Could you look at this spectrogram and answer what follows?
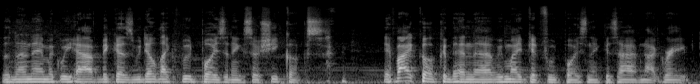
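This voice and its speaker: A man with an American accent chats loosely with his viewers while he plays, reading their messages aloud, stumbling over his words and starting sentences over. His voice sits at an ordinary middle pitch, with faint music playing behind him. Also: brisk. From Croatia. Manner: relaxed, rambling, reads chat aloud, stumbles and restarts. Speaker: streamer. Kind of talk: casual chat with viewers while gaming.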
